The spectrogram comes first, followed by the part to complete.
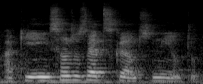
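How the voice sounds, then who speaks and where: A woman's voice: on the low side, steady tone, brisk, creaky, mellow, reverberant. An older woman with a São Paulo state Brazilian accent, telling a personal story in an interview. She acts out the voices she quotes and keeps adding short tag questions. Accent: Brazilian Portuguese, São Paulo state. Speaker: interviewee, widow. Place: her home, indoors.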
